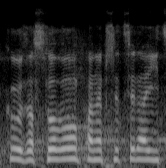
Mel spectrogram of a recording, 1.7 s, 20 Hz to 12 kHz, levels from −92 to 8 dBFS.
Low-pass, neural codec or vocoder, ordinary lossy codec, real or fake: 7.2 kHz; codec, 16 kHz, 16 kbps, FreqCodec, smaller model; Opus, 24 kbps; fake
